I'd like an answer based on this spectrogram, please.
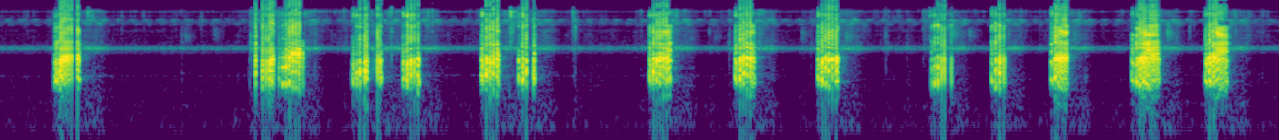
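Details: A calling toad gives short, gritty croaks spaced a second or so apart, some in pairs, with quiet gaps between and a thin constant high whine behind.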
